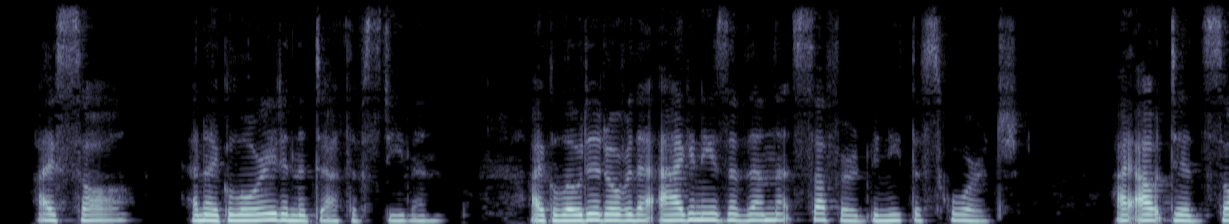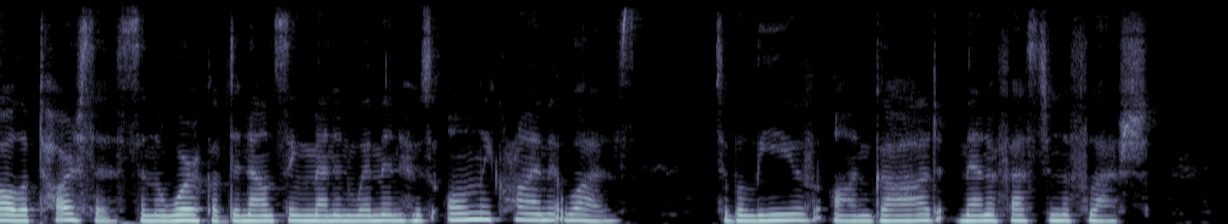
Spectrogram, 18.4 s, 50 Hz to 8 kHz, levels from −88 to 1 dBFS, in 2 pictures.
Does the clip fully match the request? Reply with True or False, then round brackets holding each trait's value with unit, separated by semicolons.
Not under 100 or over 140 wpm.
False (155 wpm)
